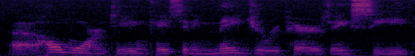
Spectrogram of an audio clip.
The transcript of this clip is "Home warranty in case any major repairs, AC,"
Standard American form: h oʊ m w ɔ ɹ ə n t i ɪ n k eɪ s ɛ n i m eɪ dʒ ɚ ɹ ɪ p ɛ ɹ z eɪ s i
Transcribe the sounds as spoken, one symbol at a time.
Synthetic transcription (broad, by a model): h oʊ m w ɔ ɹ ə n t i ɪ n k eɪ s ɛ n i m eɪ dʒ ɚ ɹ ɪ p ɛ ɹ z eɪ s i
